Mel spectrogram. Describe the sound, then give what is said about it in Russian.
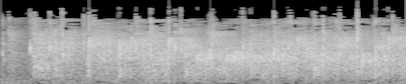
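A group bursts into applause, many hands clapping in a dense, steady wash of bright, crackling claps that stays loud and even for about three seconds, with no talking. “Вот я предложу аплодисменты.”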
